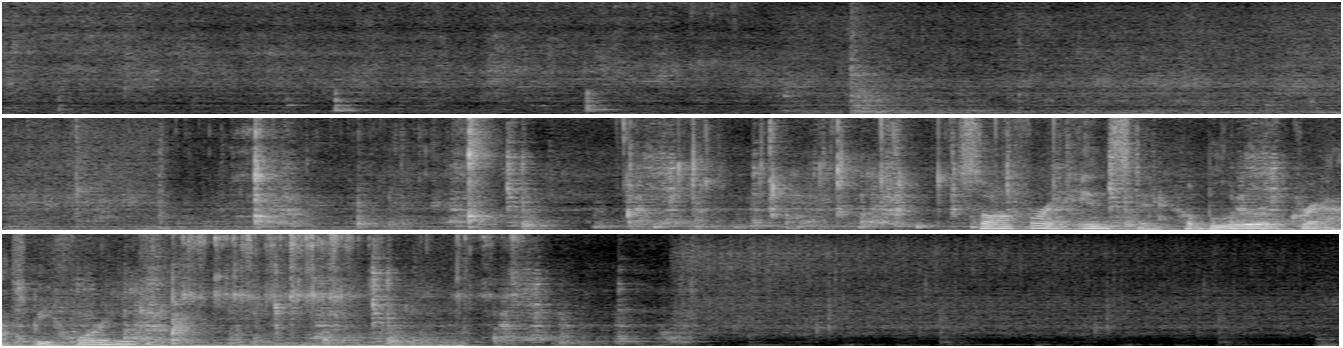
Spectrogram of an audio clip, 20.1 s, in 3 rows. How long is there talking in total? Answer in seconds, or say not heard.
3 s.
